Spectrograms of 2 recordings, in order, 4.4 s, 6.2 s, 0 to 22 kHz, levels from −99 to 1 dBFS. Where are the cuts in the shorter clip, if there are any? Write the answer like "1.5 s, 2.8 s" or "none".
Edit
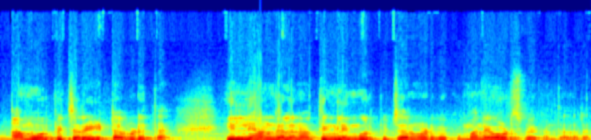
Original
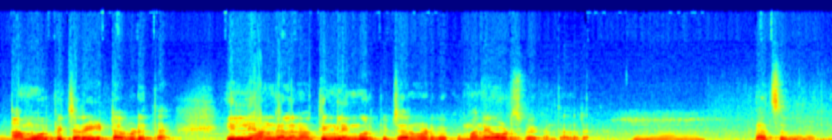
none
